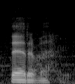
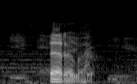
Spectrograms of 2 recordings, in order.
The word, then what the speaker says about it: Terve: Alright, so for anyone wondering how you actually say the word, it is Terve. Terve.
